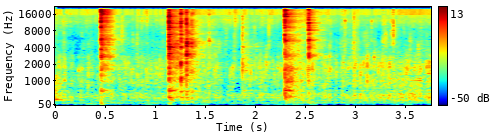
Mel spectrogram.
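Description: Turmeric powder stirred into a Jaffna-style cassava milk curry, a spoon scraping and knocking against the pot in three or four distinct bursts over a soft simmering background.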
